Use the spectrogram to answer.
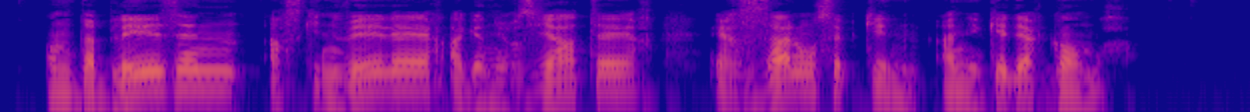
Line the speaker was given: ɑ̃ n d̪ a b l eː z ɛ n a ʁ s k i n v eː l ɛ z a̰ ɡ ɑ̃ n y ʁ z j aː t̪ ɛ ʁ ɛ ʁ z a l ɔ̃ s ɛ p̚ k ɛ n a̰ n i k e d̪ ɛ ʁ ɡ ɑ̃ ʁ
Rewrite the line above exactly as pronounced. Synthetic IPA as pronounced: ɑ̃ n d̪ a b l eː z ɛ n a ʁ s k i n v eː l ɛ ʁ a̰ ɡ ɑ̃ n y ʁ z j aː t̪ ɛ ʁ ɛ ʁ z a l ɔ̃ s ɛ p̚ k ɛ n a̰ n e k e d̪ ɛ ʁ ɡ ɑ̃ ʁ

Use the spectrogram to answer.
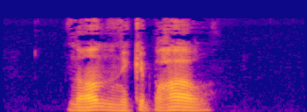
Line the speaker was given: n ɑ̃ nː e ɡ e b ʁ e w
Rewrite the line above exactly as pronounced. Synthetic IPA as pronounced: n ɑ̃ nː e k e b ʁ a w

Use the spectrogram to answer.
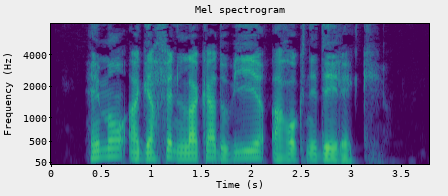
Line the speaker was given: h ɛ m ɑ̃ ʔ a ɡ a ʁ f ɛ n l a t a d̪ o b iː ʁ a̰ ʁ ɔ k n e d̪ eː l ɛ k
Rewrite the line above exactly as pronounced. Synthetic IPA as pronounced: h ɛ m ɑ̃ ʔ a ɡ a ʁ f ɛ n l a k a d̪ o b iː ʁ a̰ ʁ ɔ k n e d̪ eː l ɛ k

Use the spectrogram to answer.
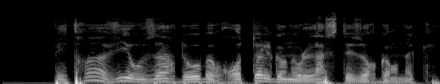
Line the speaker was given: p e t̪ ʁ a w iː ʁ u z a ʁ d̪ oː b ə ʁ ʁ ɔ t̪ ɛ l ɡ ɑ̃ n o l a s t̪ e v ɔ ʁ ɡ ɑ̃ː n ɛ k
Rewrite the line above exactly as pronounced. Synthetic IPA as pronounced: p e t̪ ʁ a v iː ʁ u z a ʁ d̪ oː b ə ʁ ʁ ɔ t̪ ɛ l ɡ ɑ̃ n o l a s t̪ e z ɔ ʁ ɡ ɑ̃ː n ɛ k

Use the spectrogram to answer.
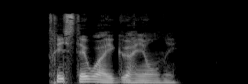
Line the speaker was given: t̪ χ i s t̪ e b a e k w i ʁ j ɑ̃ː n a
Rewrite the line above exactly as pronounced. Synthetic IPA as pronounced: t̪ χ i s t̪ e w a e ɡ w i ʁ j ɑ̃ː n e

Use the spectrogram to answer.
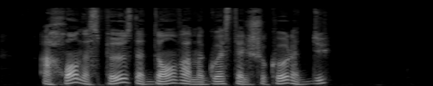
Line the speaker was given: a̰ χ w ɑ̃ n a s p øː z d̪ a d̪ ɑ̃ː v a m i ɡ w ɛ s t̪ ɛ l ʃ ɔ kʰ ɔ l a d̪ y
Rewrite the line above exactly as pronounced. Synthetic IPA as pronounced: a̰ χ w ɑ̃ n a s p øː z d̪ a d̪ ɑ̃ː v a m a ɡ w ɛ s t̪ ɛ l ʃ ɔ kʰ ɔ l a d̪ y

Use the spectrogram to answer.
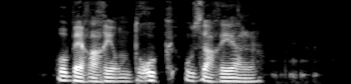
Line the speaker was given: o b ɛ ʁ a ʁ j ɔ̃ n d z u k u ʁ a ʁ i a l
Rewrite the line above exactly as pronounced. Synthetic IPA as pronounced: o b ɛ ʁ a ʁ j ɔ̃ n d ʁ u k u z a ʁ e a l

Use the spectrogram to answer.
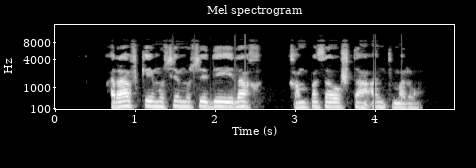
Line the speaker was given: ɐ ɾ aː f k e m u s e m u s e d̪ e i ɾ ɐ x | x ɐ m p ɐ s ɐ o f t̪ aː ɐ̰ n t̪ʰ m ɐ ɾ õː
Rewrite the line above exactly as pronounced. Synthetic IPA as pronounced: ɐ ɾ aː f k e m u s e m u s e d̪ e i ɾ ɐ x | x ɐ m p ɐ s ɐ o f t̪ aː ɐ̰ n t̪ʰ m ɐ ɾ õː

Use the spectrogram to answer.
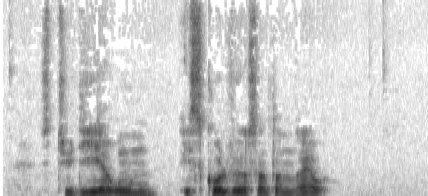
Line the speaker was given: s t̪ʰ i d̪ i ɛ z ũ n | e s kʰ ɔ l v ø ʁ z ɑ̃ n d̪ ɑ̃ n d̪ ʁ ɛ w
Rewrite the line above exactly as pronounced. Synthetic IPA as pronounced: s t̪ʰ y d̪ i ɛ ʁ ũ n | e s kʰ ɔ l v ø ʁ s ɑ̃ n t̪ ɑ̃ n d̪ ʁ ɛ w

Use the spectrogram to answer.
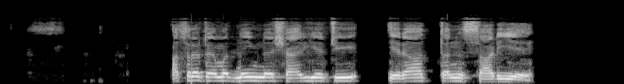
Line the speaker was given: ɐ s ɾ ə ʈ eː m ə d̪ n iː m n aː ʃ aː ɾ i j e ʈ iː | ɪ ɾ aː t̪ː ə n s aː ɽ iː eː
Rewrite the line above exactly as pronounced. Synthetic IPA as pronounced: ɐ s ɾ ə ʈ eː m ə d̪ n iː m n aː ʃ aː ɾ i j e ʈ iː | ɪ ɾ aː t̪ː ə n s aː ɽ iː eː

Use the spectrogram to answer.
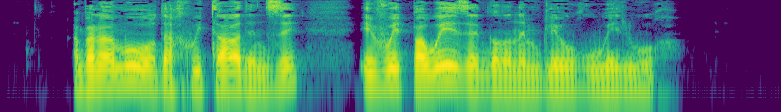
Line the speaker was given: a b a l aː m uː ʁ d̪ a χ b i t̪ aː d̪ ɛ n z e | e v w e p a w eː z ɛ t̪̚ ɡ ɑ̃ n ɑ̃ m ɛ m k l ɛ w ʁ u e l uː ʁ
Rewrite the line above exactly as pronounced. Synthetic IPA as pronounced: a b a l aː m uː ʁ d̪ a χ w i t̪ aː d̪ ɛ n z e | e v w e p a w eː z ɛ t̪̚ ɡ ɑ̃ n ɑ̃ n ɛ m ɡ l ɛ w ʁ u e l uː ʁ

